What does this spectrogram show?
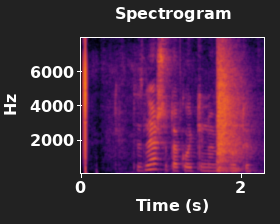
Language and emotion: Russian, neutral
